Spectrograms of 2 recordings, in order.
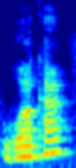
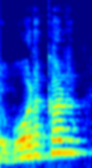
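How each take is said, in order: First: It is soft, with the R not heard. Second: It is said with strongly rolled R sounds. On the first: "in British English it would sound a little bit softer" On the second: "really roll those R's"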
